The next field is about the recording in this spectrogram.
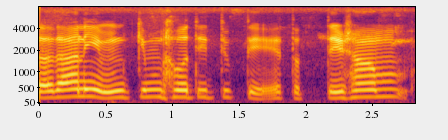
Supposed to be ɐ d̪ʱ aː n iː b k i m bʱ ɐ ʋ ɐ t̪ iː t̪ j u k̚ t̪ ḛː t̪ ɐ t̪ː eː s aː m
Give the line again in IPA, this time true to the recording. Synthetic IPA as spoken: ɐ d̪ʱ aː n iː m k i m bʱ ɐ ʋ ɐ t̪ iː t̪ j u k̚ t̪ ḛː t̪ ɐ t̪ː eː ʂ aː m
